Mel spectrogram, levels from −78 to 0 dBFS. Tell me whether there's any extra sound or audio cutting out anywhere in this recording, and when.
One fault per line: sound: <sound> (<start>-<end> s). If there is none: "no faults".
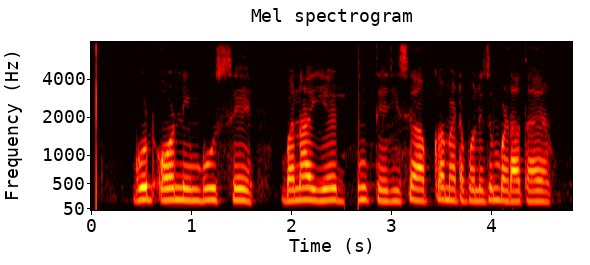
sound: dropout (2.5-2.7 s)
